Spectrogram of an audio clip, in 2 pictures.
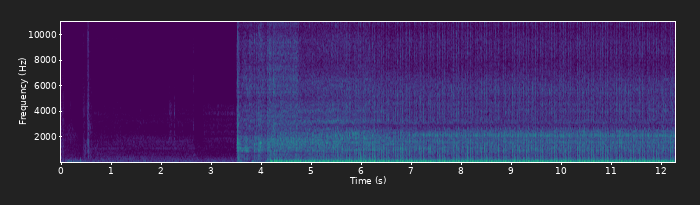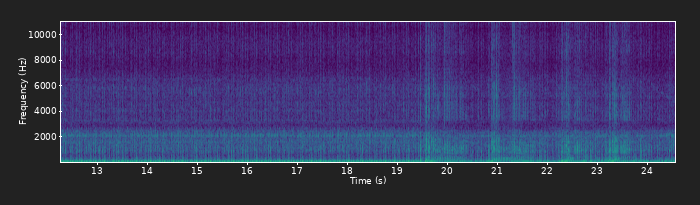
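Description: A big-bore Moto Guzzi cafe racer fires up after a few seconds of quiet, then holds a loud, steady close-up idle with blips of revving near the end, no talking over it.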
